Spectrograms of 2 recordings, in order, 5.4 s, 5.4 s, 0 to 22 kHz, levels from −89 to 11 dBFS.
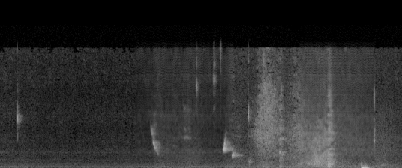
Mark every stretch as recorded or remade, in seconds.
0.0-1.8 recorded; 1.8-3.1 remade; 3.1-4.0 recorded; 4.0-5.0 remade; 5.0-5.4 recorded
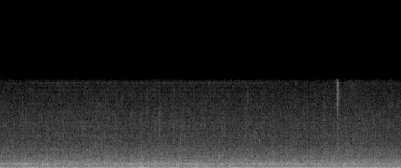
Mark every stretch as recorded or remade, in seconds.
0.0-0.4 recorded; 0.4-3.6 remade; 3.6-5.4 recorded

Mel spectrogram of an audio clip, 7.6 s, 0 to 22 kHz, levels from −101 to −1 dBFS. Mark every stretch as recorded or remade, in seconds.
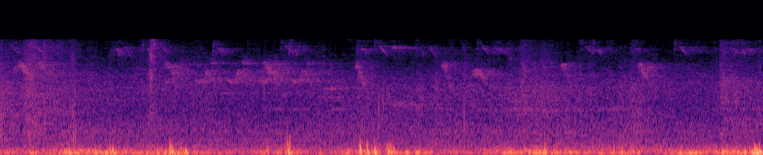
0.0-4.0 recorded; 4.0-6.4 remade; 6.4-7.6 recorded

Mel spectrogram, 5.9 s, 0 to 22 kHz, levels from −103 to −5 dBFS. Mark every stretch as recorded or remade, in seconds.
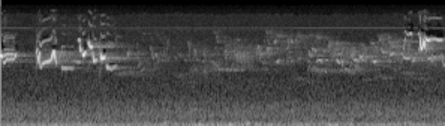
0.0-0.4 recorded; 0.4-3.9 remade; 3.9-5.9 recorded

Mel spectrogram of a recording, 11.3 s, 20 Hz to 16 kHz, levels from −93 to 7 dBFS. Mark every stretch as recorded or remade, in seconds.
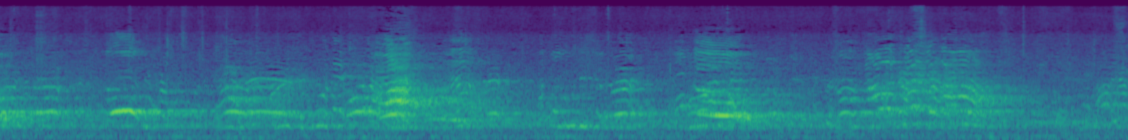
0.0-0.4 recorded; 0.4-1.6 remade; 1.6-8.7 recorded; 8.7-11.3 remade

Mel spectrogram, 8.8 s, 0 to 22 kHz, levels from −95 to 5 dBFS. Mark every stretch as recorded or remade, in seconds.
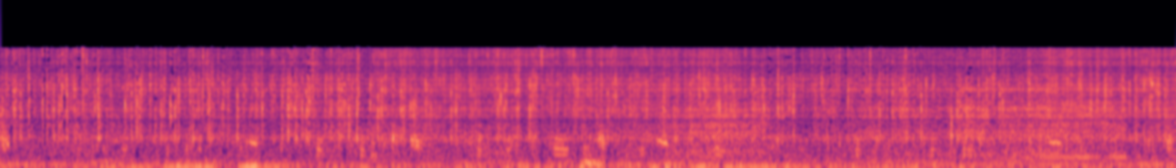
0.0-2.8 recorded; 2.8-5.5 remade; 5.5-7.9 recorded; 7.9-8.8 remade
